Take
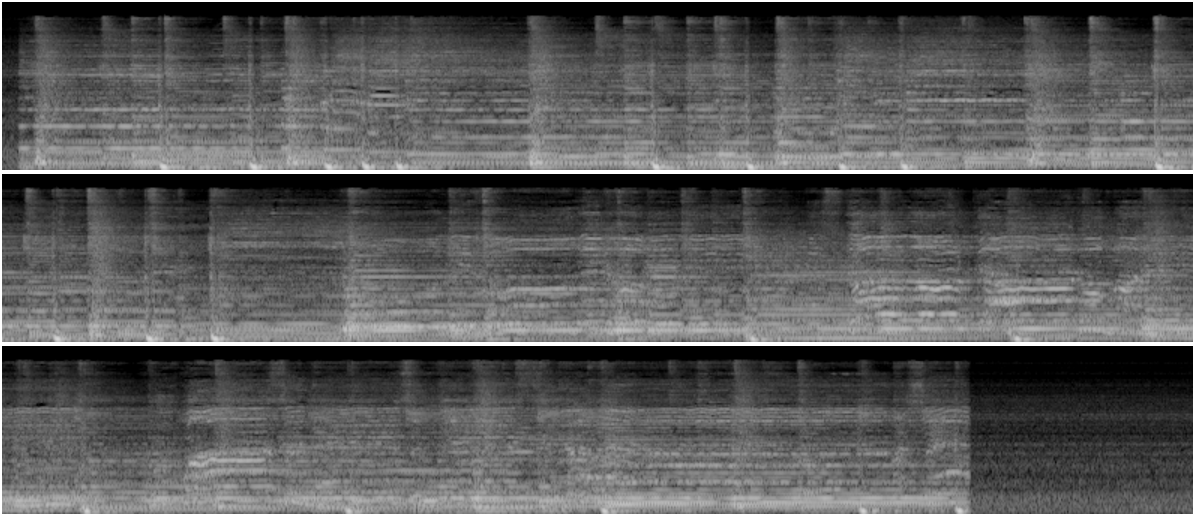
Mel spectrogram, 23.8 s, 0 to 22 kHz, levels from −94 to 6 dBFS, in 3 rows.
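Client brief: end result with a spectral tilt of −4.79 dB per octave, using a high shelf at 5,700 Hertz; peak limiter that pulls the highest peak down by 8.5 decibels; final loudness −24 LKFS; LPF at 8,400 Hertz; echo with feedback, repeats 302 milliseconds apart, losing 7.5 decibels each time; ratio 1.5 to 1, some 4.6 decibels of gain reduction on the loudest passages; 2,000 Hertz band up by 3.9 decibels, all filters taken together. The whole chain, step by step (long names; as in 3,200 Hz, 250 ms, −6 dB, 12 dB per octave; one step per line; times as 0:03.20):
low-pass filter 8,400 Hz
parametric band 2,000 Hz +4 dB
high-shelf EQ 5,700 Hz +8.5 dB
downward compressor 1.5 to 1, threshold −28 dBFS
brickwall limiter −23 dBFS
repeating echo 302 ms, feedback 42%, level −7.5 dB
level +7 dB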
